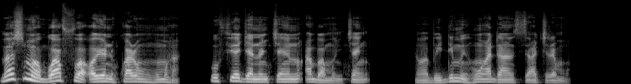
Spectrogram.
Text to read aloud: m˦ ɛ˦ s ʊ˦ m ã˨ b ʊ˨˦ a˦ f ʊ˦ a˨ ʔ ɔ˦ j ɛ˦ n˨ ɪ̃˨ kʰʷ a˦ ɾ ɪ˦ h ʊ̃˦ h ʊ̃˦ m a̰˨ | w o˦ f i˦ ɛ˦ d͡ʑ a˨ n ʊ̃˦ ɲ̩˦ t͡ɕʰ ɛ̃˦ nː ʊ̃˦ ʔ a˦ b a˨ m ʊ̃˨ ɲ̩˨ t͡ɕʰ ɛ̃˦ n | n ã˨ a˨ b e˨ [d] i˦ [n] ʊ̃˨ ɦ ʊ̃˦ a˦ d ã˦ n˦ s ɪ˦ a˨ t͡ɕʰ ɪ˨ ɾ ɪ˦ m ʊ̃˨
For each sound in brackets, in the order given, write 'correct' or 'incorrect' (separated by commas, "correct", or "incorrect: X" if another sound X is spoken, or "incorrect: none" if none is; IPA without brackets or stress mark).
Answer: correct, incorrect: m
